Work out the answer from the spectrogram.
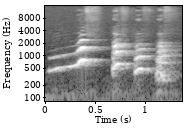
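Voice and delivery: high yapping puppy voice; squeaky high puppet dog barking. Shown as a demonstration. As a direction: yip like a little dog. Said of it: "There's our dog".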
